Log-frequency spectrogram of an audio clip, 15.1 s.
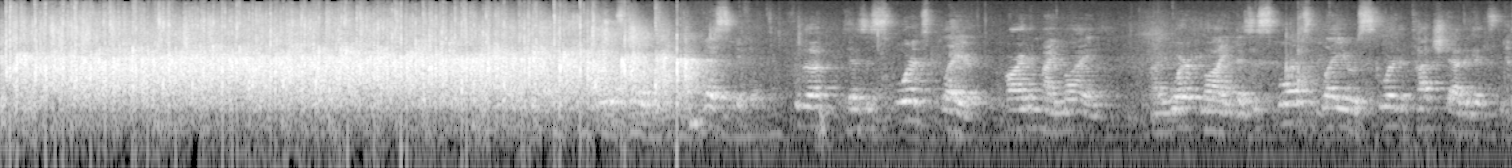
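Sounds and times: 
large audience applause: 0.0s - 7.0s.

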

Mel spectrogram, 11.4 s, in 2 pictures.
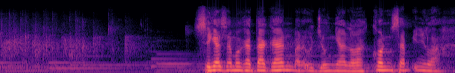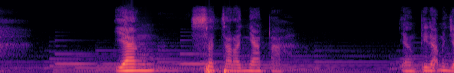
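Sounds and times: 
audience applauding: 0.0s - 1.9s
speech: 2.4s - 5.7s, 7.2s - 9.3s, 10.7s - 11.3s.

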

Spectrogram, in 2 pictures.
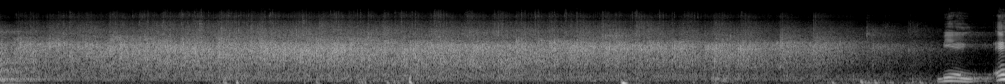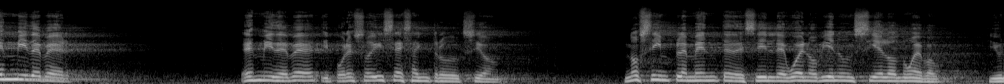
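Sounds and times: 
audience applause: 0.0s - 9.4s
speech: 9.4s - 10.9s, 12.5s - 15.2s, 16.3s - 20.0s.

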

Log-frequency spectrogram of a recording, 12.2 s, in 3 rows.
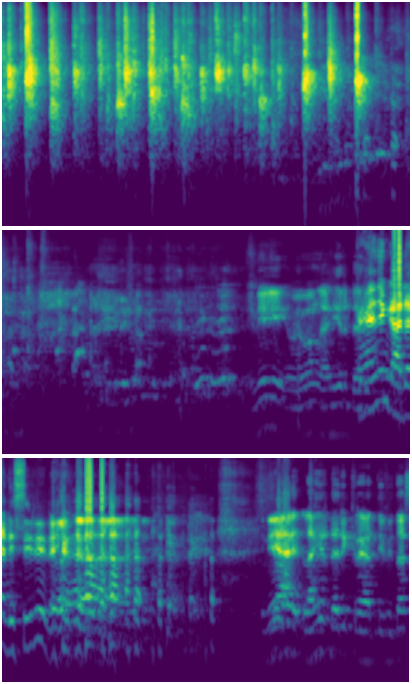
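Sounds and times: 
audience clapping hands: 0.0s - 4.9s
laughter: 2.5s - 6.7s, 8.4s - 10.6s
speech: 7.4s - 10.0s, 10.8s - 12.2s.

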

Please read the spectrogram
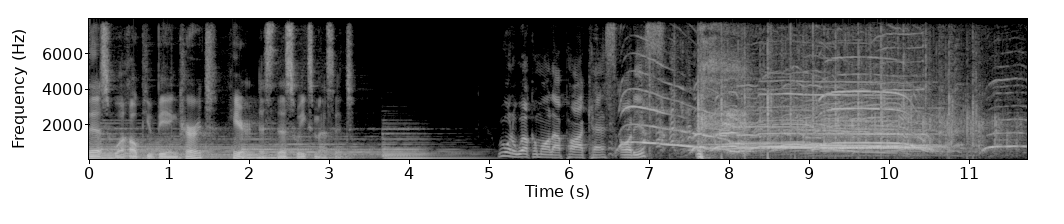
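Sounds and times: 
speech: 0.0s - 3.4s, 5.4s - 7.0s, 7.6s - 8.2s
whoops and shouting voices: 6.6s - 11.7s
crowd clapping: 6.8s - 11.7s.

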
